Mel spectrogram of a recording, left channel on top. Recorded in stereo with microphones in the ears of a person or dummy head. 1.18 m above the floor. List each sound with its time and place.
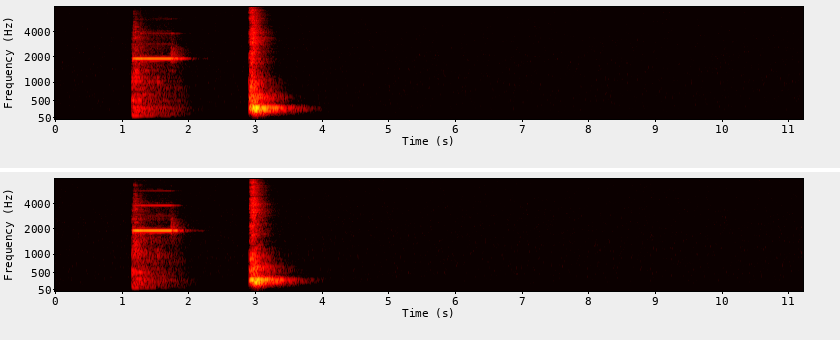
1.1 s a microwave: 10° right (ahead or behind), 1.2 m
2.9 s a whoosh: 50° left (ahead or behind), 1.7 m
